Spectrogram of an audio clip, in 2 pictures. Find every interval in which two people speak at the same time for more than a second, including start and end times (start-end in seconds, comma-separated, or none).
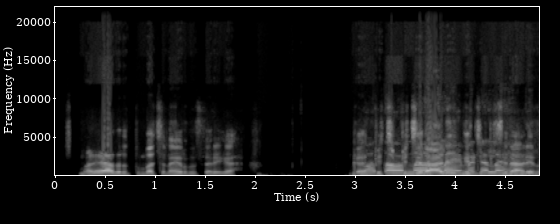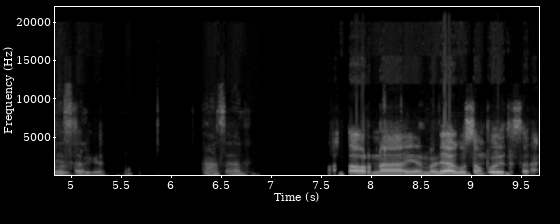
3.1-4.9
